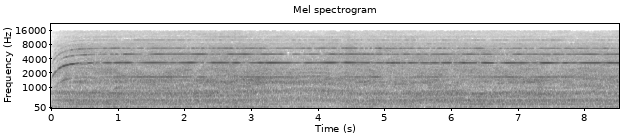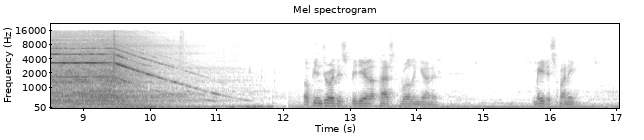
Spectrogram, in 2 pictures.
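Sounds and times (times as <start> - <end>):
leaf blower whining: 0.0 - 11.9.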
